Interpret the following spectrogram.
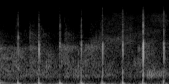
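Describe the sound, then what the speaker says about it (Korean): A church congregation claps in unison, with about nine evenly spaced, fairly faint claps at a quick, steady beat. "우리 모두 하나님께 영광의 박수를 올려드릴까요?"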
